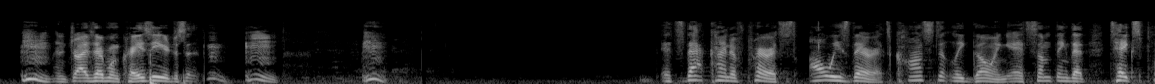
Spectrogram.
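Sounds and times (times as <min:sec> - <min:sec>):
person clearing throat from a tickle in the throat: 0:00.2 - 0:00.7, 0:02.0 - 0:02.9, 0:03.6 - 0:04.1
speech: 0:00.5 - 0:02.8, 0:06.6 - 0:11.5.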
